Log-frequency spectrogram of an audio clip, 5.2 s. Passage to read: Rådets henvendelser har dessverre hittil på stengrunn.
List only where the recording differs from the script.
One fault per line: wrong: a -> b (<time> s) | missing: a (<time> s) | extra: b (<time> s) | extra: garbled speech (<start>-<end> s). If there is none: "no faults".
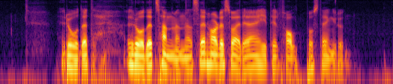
extra: falt (3.8 s)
